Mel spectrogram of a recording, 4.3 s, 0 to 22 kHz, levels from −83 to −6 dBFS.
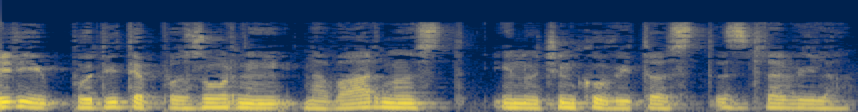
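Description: Throughout, the speech shows heavy Vorbis compression, likely from a bitrate near 32 kbps. Nothing survives above 10.6 kHz, and the treble detail turns to grainy hiss rather than MP3-style warble.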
